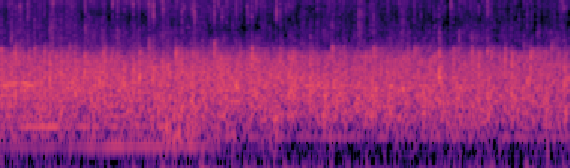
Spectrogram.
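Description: A church congregation claps together in sustained, dense applause during a service, a loud, even wash of many hands that carries on without pause from start to finish.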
